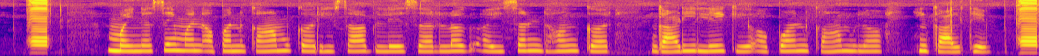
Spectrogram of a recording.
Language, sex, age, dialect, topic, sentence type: Chhattisgarhi, female, 18-24, Northern/Bhandar, agriculture, statement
